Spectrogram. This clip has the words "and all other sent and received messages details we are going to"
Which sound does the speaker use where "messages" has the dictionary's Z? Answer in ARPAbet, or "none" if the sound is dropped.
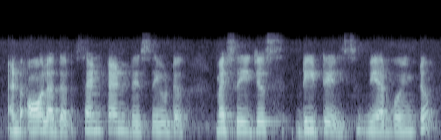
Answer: S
